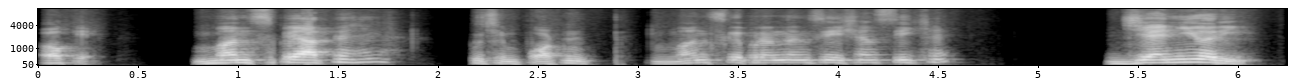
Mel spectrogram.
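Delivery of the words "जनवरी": "जनवरी" clear and louder, falling; model word. Shown as a demonstration. Teacher modelling January for students to repeat. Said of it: "please repeat after me".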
